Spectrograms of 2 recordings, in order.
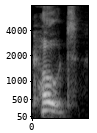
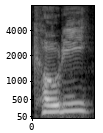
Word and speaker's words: Cote: first people that ever everyone always pronounces it coat but i actually i released an ee uh two years ago now or all this pronounced cody but i spelled it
